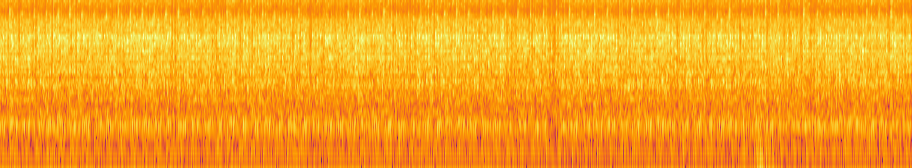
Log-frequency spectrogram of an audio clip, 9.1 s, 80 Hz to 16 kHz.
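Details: BMW M62TU V8 (E39 540i/E38 740i) right after chain guide replacement: started in time, then the timing chain jumped while running; rough, harsh, uneven idle with loud raspy exhaust from missing SAI pipes.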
